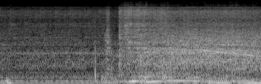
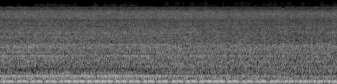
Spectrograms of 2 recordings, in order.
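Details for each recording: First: 2008 Express after an engine swap, first start without the upper radiator hose: engine picks up cleanly and revs smoothly with an even, steady firing note, no stumble or miss. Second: 2008 Express van after engine swap, first start without upper radiator hose, number one plug wire damaged: smooth, quiet V8 idle with faint regular snapping tick as that spark plug wire arcs; no misfires.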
